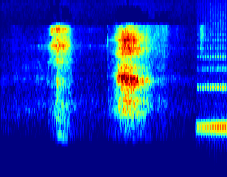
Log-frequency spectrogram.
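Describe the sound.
A telephone tone comes over the line as a caller redials a life-insurance office after a wrong-number call. Two brief bursts of line noise come first, then a steady electronic ringing tone starts near the end and holds.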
